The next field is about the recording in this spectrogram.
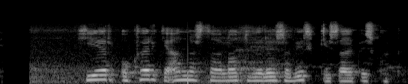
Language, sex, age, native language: Icelandic, female, 50-59, Icelandic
